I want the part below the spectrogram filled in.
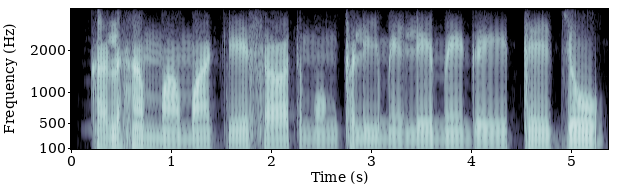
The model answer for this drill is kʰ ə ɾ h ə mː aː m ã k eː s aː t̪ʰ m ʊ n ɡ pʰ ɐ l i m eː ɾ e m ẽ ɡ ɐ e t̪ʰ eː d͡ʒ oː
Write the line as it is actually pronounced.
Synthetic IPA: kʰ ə l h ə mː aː m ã k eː s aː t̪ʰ m ʊ ŋ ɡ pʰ ə l i m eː l e m ẽ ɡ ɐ e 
